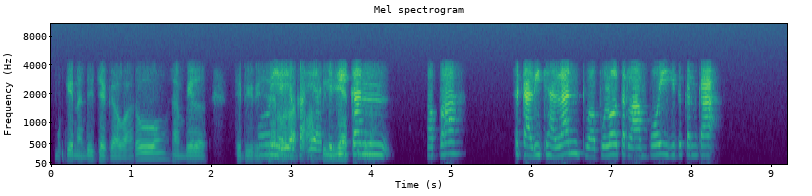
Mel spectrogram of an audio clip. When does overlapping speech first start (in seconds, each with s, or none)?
2.6 s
